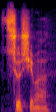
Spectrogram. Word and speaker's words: Tsushima: tunishima to yeah like just put put the t and s like flow into each other like tsushima tsuchima ghost of sushima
